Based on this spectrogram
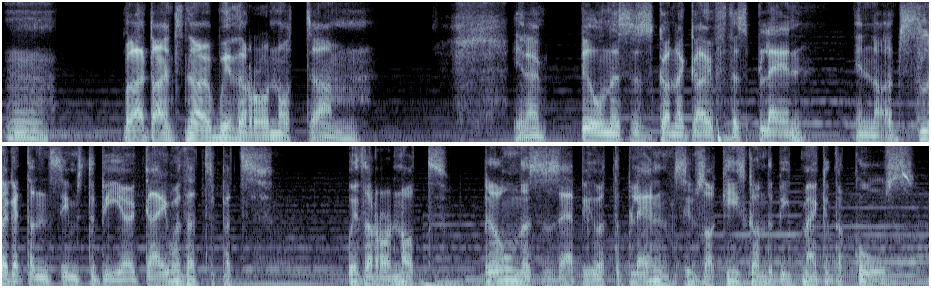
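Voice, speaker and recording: A man's voice: sits low, moderate pace, a bit bright. A man improvising in-character conversation as a player in a tabletop role-playing game. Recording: clear music under the voice.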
